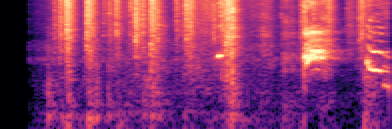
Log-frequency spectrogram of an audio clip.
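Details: Sam and Marin, two Pomeranians, yap in a duet. Short high barks come in quick succession, with a louder sharp yelp near the end.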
